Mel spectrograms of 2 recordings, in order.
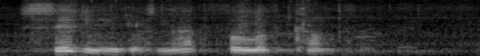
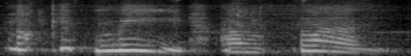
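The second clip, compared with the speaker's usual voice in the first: delighted bird; 13 semitones higher, 4 dB louder, slower than usual. A narrator's reading.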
